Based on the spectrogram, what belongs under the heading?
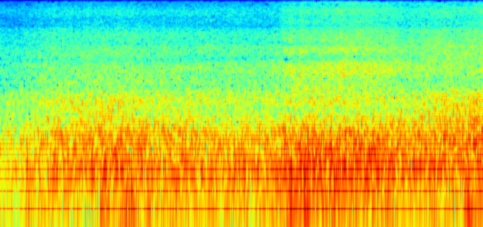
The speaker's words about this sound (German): Lausche dem Meer, lausche den Wellen.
